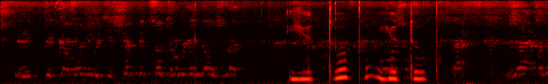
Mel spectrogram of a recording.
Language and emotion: Russian, sad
